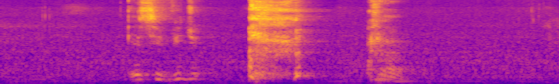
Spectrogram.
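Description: A young man coughs hard several times close by.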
